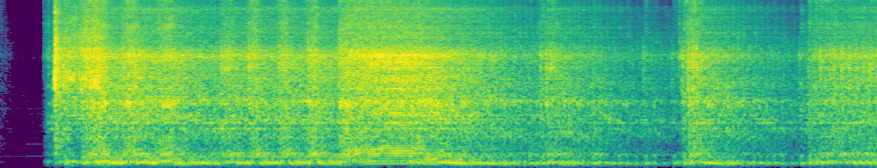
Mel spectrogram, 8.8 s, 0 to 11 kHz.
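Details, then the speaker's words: Honda XR100 with dirty carburetor, warm indoors: fires and idles, but each throttle blip bogs and stumbles instead of climbing cleanly; carburetor needs cleaning, air filter not yet checked. "well as you guys saw there I actually got it to fire up this time probably cuz it's so warm in here but if you guys were listening you could tell every time that I gave it throttle that it would bog out so that's a definite sign that the carburetor needs a good cleaning"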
